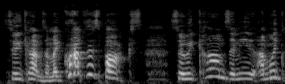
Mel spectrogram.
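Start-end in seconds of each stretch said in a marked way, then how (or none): 0.6-1.4 high, loud command; urgent order. Retold or imitated. Mom to son in duck rescue, loud urgent order. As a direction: shout it like there is no time.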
